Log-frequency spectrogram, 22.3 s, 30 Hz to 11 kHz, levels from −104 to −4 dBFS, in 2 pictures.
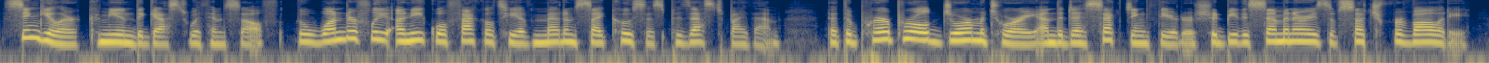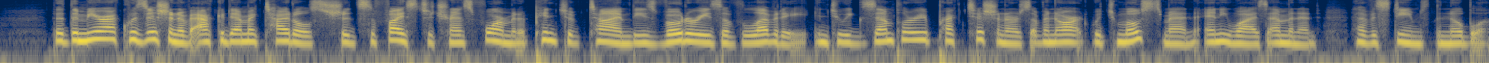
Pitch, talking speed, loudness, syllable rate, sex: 215 Hz, 175 wpm, -21 LUFS, 6.1 syllables/s, female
